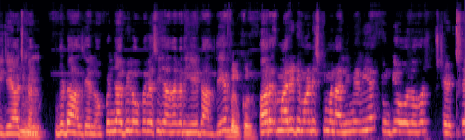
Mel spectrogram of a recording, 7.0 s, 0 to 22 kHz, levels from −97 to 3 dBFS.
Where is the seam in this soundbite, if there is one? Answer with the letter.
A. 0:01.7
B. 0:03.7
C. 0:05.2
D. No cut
D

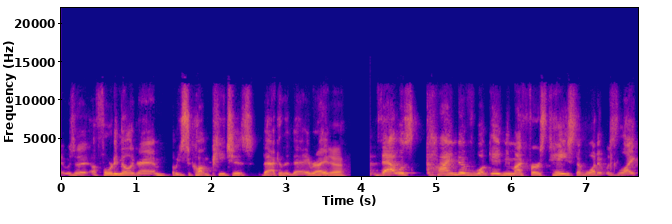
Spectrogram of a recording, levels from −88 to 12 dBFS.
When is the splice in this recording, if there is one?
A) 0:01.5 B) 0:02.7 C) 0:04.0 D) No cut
A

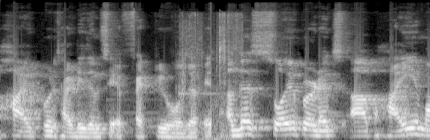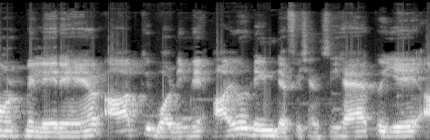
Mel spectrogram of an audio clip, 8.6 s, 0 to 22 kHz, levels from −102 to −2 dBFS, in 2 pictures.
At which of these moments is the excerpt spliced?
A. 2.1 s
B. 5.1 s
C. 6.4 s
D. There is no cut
A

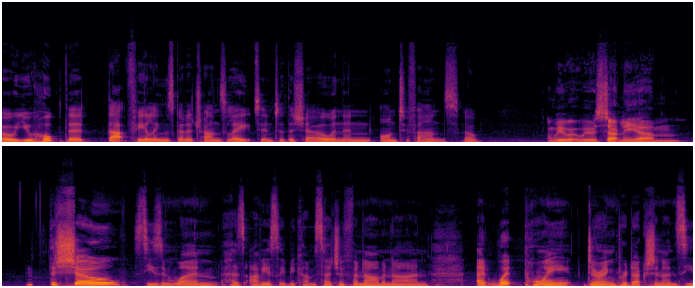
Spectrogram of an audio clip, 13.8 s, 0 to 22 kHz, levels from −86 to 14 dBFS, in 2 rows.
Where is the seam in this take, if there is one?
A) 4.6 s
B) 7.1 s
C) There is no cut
C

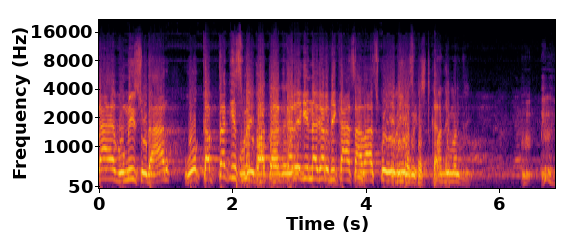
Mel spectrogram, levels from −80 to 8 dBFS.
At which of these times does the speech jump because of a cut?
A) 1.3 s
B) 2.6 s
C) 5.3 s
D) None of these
D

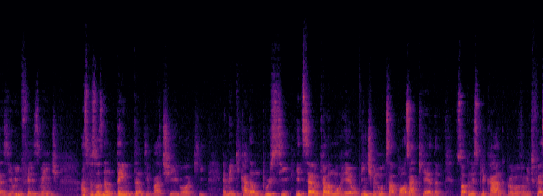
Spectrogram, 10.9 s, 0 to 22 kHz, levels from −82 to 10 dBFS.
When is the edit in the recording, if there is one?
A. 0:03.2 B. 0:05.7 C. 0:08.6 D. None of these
B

